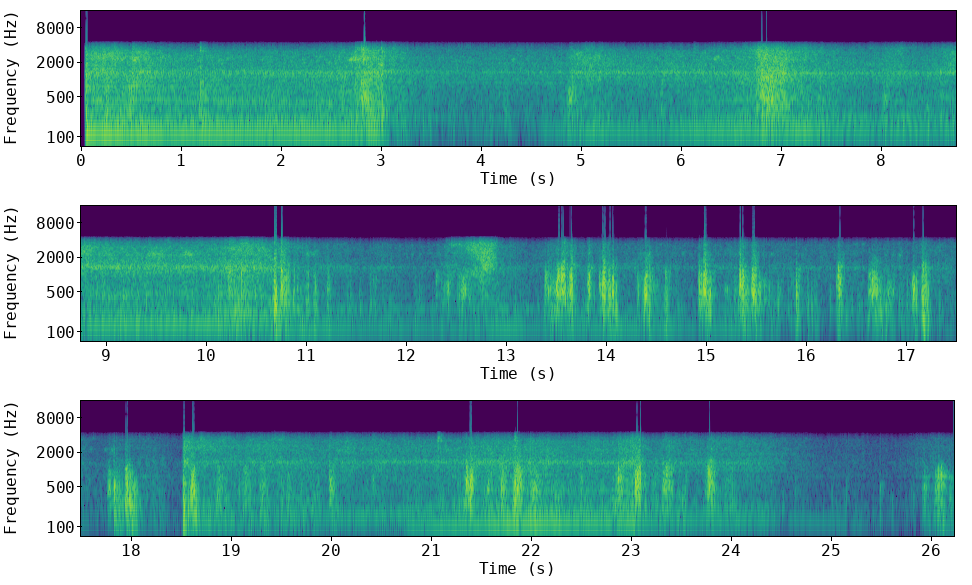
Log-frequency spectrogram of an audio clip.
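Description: A road vehicle's engine running while driving, heard from inside the vehicle; its steady hum drops away after a few seconds and comes back more than once. Many sharp knocks and rattles come through the middle stretch.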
